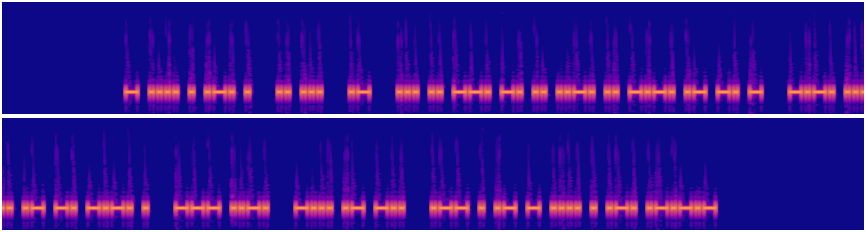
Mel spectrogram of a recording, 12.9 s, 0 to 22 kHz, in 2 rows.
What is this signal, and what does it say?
Morse code, heard as a keyed tone, about 37 wpm, 700 Hz. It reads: THERE IS A SIGNIFICANT CHANCE OF BAD WEATHER.
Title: Sentences from Top 1000 Words - Review Part 6 - 40wpm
